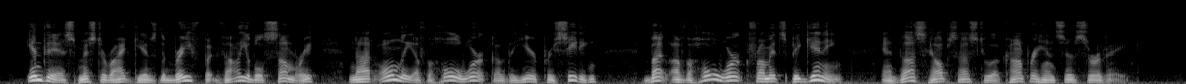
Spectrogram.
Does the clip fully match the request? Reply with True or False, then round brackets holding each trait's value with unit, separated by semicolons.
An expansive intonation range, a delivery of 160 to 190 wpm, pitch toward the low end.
True (6.7 semitones; 180 wpm; 115 Hz)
